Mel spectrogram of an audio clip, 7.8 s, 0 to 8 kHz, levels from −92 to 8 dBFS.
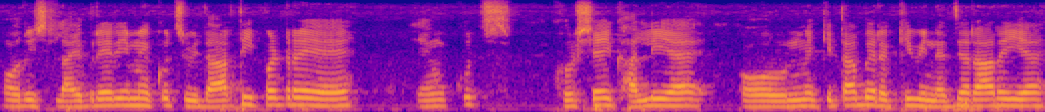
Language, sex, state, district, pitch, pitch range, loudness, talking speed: Hindi, male, Rajasthan, Bikaner, 175 Hz, 155-185 Hz, -16 LUFS, 175 wpm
